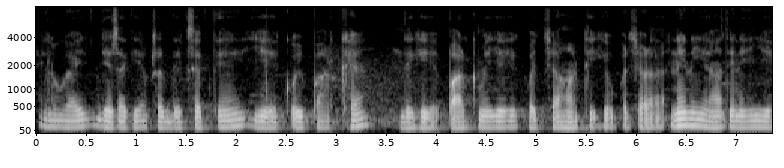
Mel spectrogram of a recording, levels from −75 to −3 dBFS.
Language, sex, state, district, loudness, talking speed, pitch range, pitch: Hindi, male, Chandigarh, Chandigarh, -23 LUFS, 245 wpm, 95-110 Hz, 100 Hz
